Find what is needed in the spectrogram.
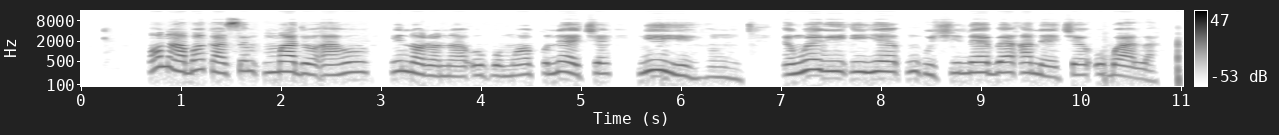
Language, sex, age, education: Igbo, female, 46-60, tertiary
